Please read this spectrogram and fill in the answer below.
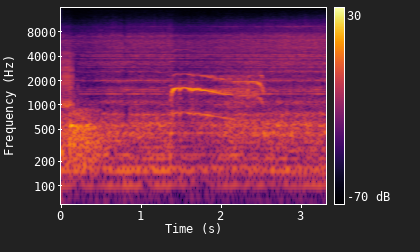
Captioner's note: caws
